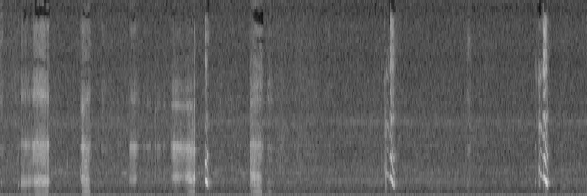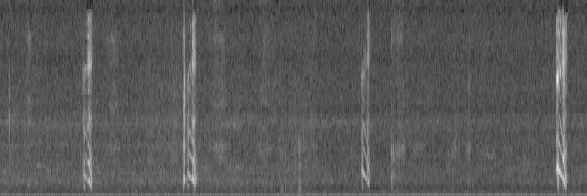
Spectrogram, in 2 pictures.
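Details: Infant hiccups: short, sharp, catching sounds recurring about every two seconds, roughly seven in the stretch, over faint fussing and steady room hum.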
